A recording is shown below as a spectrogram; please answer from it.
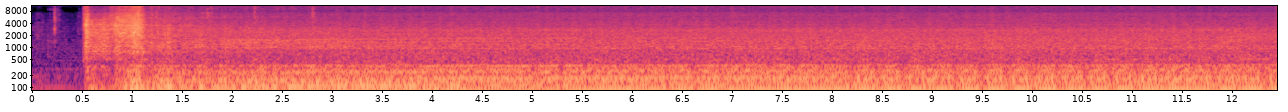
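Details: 305 H.O. small-block Chevy hot restart after sitting an hour, accelerator pump squirt confirmed: quick crank catches at once, revs flare briefly, then settles into steady even idle with no stumble; hot start healthy.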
